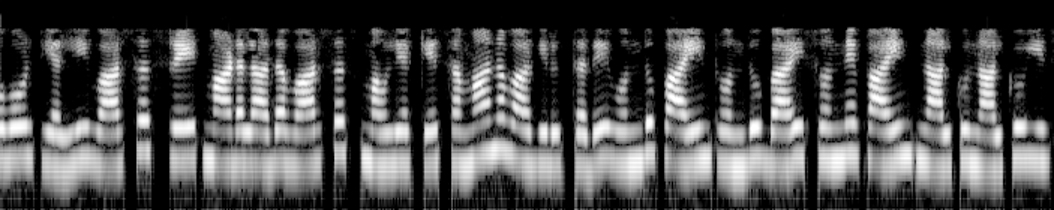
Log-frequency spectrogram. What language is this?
Kannada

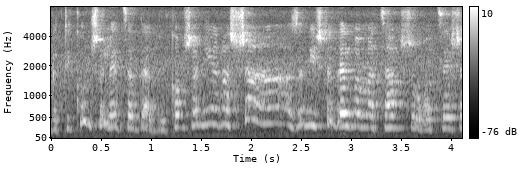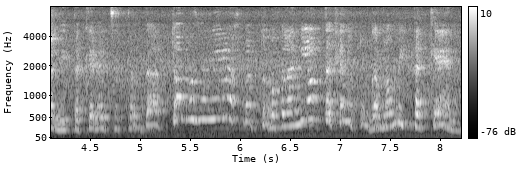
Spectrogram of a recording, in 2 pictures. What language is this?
Hebrew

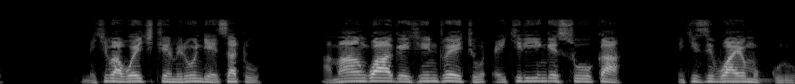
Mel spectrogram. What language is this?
Ganda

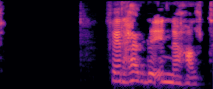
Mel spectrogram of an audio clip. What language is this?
Icelandic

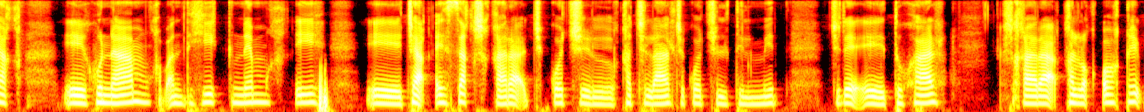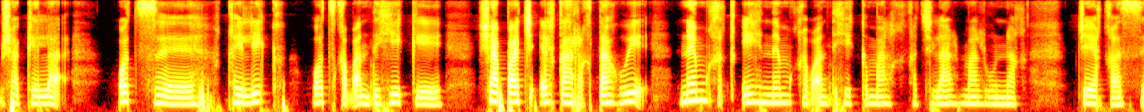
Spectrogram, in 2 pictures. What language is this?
Sacapulteco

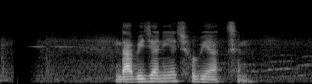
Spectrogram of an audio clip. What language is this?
Bangla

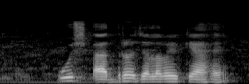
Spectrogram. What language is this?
Hindi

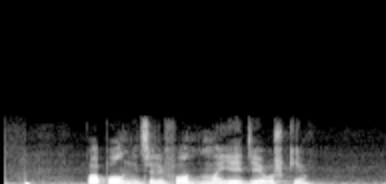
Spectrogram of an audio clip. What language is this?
Russian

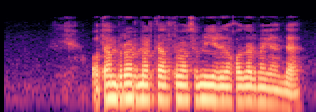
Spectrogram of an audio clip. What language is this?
Uzbek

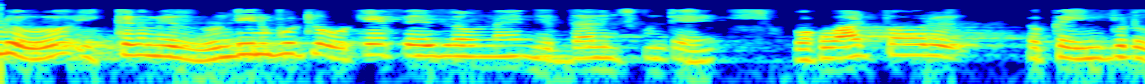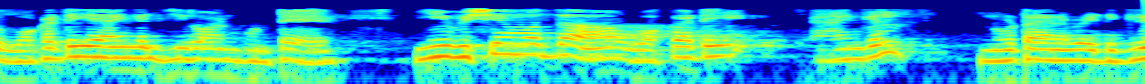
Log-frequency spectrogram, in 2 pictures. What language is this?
Telugu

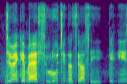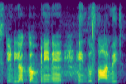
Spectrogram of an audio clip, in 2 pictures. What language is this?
Punjabi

